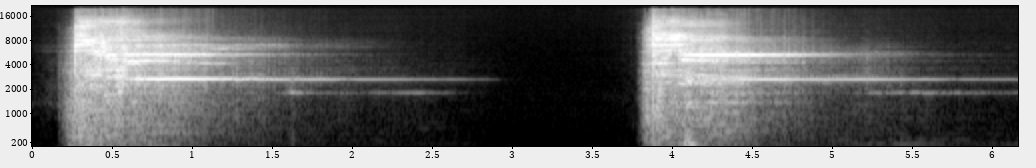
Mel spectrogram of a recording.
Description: sharp metallic sword clashing hits; weapons

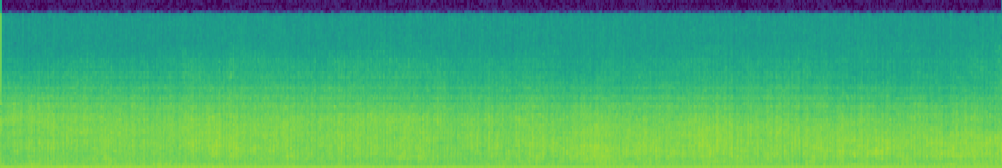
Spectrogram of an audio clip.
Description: vintage bomber aircraft engine idling

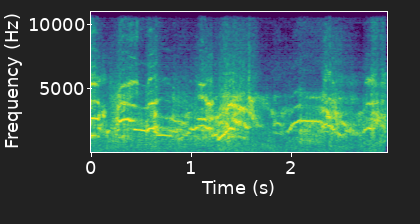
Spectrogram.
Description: harsh raspy apostlebird squawks and calls

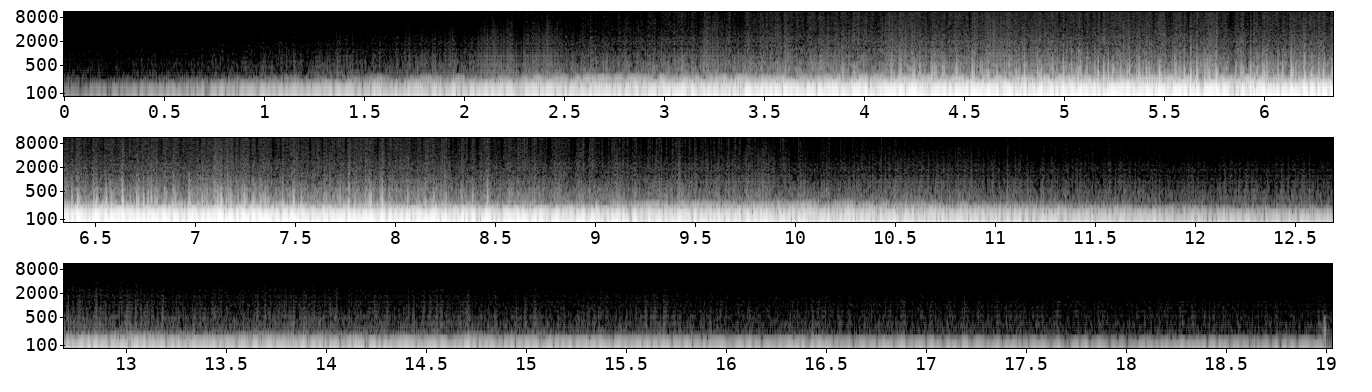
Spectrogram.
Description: deep ominous low frequency rumble swell; swooshes

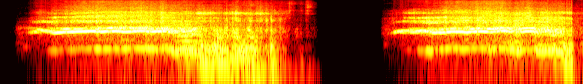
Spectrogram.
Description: short complaining horse whinny; animals

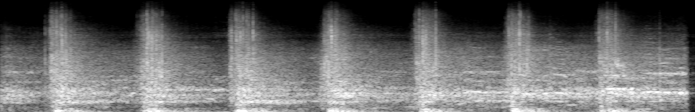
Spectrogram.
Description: rhythmic crowd stamping and clapping indoors

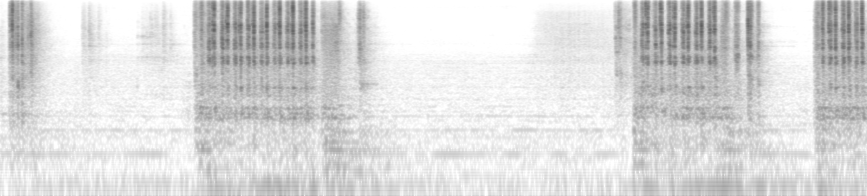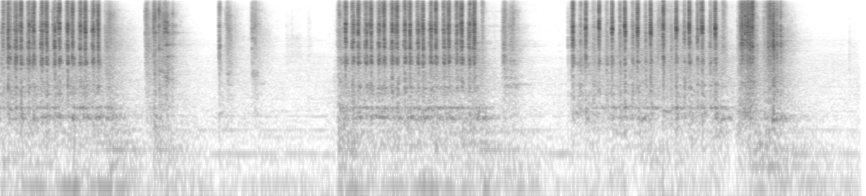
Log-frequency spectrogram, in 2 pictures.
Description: rapid mechanical telephone exchange clicking

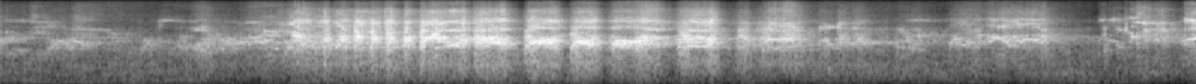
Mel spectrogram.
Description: flock of cockatoos screeching and chattering; birds

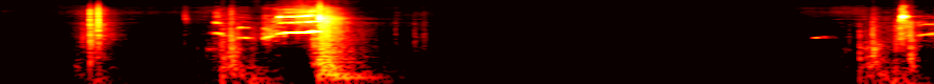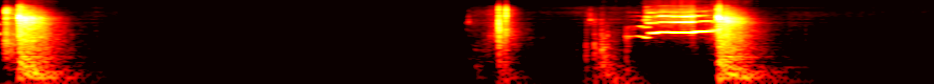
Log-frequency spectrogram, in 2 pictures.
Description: squeaky hollow door opening and closing

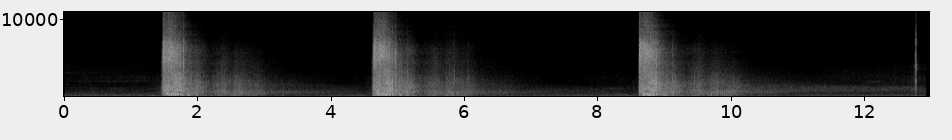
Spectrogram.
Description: distant single rifle shots outdoors; guns

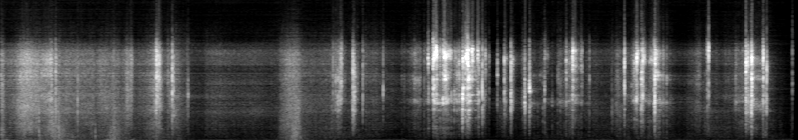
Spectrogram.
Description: thick belt rustling and buckle clinking; cloth

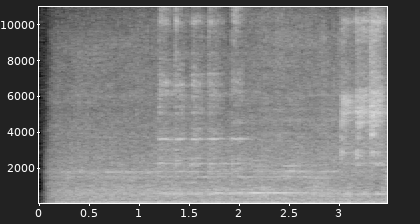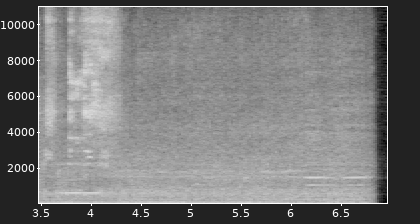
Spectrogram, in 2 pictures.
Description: two tone train conductor call chime; trains

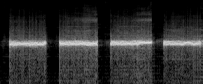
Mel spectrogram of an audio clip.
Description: slow alternating electronic timer beeps

